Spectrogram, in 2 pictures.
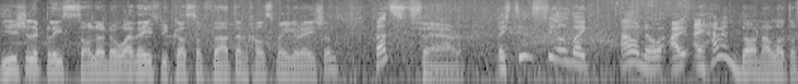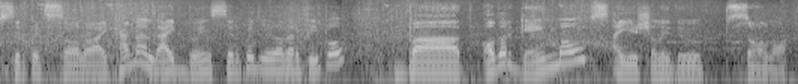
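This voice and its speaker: A man with a Spanish accent, fairly high in pitch and fairly quick in pace, amid noticeable background noise. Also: very even loudness. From Uruguay. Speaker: vtuber streamer. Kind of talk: casual game stream chat. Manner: halting, repeats words.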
